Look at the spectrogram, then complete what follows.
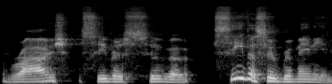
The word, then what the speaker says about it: Raj Sivasubramanian: So with that, I'd like to stop for a moment here and have Raj Sivasubramanian. Did I pronounce that right? Because I got it right. That's all right. You got it.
